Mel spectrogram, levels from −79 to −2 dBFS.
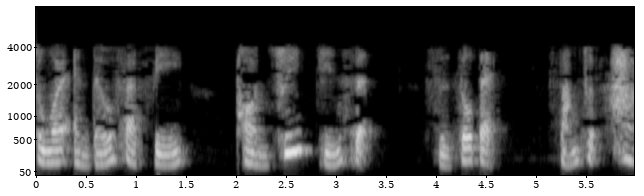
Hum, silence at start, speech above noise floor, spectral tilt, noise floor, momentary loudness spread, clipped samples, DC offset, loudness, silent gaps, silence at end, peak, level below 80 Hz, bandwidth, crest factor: none; 0 s; 39 dB; -10.5 dB/octave; -62 dBFS; 10 LU; under 0.1%; under 0.1%; -23 LUFS; none; 0 s; -4 dBFS; -74 dBFS; 4.3 kHz; 18 dB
